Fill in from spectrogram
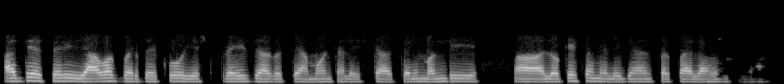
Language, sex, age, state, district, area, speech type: Kannada, male, 18-30, Karnataka, Shimoga, rural, conversation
